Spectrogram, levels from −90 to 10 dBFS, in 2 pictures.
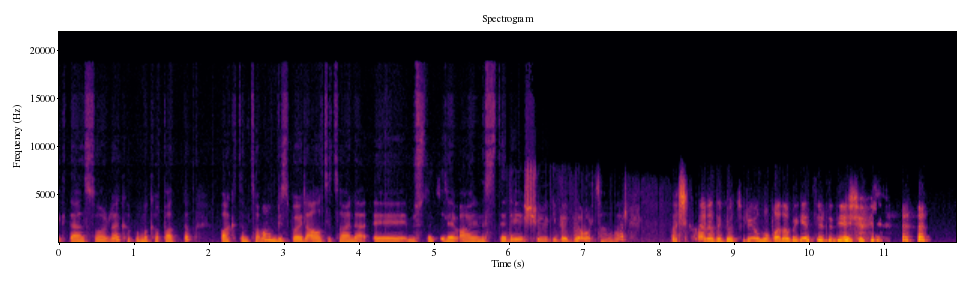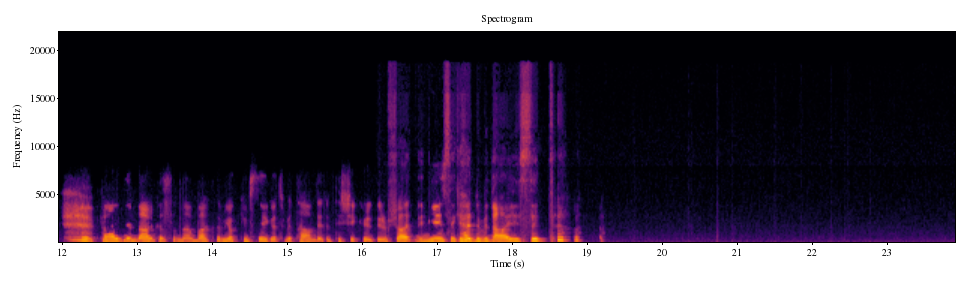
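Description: At 5.53 s a short stall from a late packet holds the speech for about 46 ms, to 5.60 s: the jitter buffer ran dry and the last sound was stretched until the packet arrived. On a waveform the held segment repeats; a spectrogram shows briefly frozen harmonics.

From 5.97 s to 16.24 s a call bitrate drop takes the coding from 32 kbps to 6 kbps, lowest for about 2.6 s. The speech turns rough and muffled as the spectrogram's upper edge falls from 20 kHz to 8 kHz, leaving blank space above.

Inside that stretch, from 10.46 s to 11.10 s, a jitter buffer speed-up plays the speech at 105% by cutting pitch-period slices, roughly 40 ms in total, to shrink a backlog. It sounds slightly hurried at unchanged pitch; the waveform shows compressed syllables with small splice points.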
